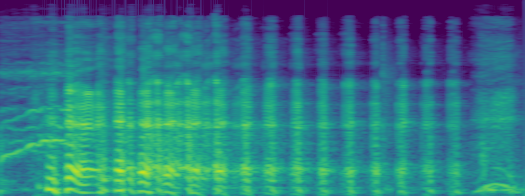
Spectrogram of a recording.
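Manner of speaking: a big hearty burst of laughter, climbing high; loud laugh. Real, not acted. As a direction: laugh out loud, really cracking up. Laughing at the self-deprecation bit.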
